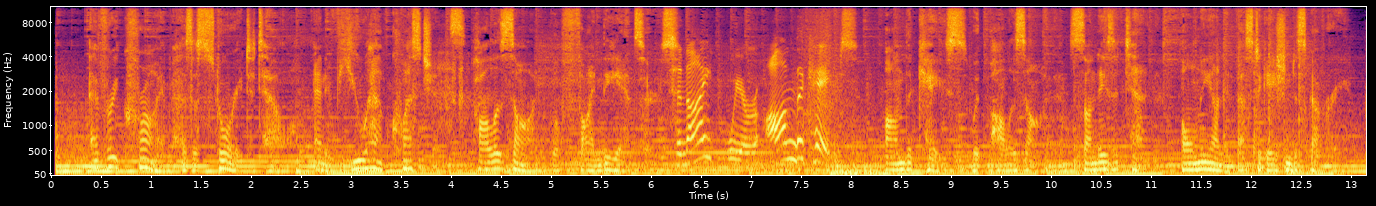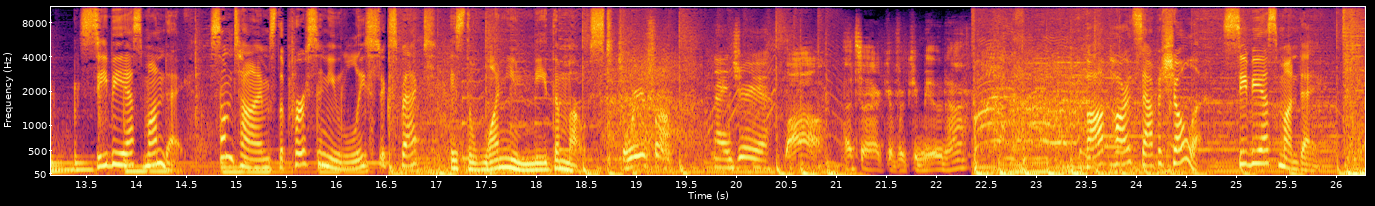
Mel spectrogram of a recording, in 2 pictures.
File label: Promo Biting Intense Powerful Deep Fun Friendly Sarcastic Urban; Relatable; Promo and Trailer Voice Over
